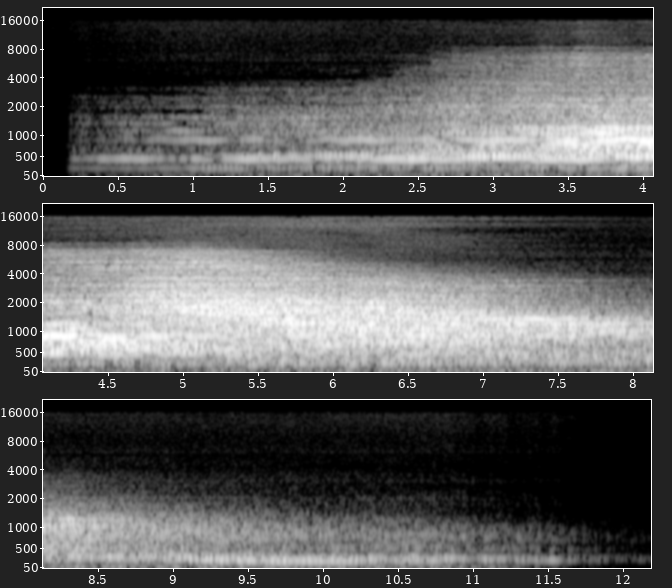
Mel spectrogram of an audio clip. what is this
Ethereal Teleport
"Legend of Zelda: Breath of the Wild" inspired me to create this Teleport effect.
air, shimmer, pad, beam, sacred, transform, aura, celestial, effect, atmosphere, breath, sfx, ethereal, sci-fi, warp, teleporter, sound, teleport, power, zelda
